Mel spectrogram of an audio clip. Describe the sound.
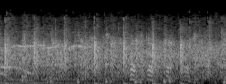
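An audience applauds a teacher's live indie pop performance with a dense, steady patter of many hands clapping that continues without a break.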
